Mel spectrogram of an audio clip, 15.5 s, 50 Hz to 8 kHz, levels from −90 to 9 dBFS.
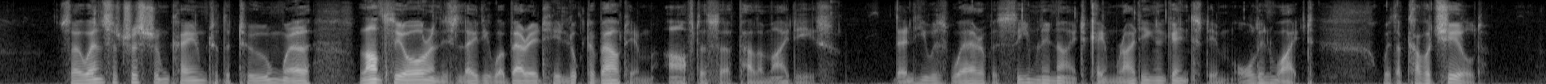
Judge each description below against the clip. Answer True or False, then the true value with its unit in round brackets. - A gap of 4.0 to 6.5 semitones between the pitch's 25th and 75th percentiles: True (4.6 semitones)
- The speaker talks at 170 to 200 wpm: False (160 wpm)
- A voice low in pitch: True (90 Hz)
